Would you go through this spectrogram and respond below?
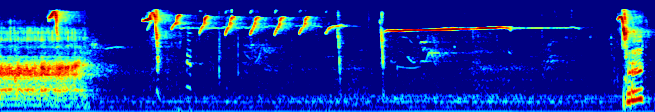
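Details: A baby marmoset, raised free-roaming on a farm, gives a quick run of high, sharp chirps, then a long thin whistle; the animals get annoyed.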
